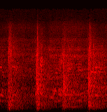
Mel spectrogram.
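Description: Four sharp knocks in an even beat about half a second apart, over background chatter.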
